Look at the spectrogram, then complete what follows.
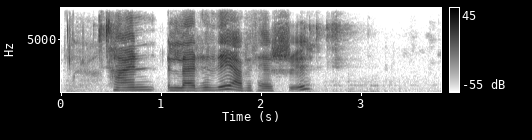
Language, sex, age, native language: Icelandic, female, 80-89, Icelandic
